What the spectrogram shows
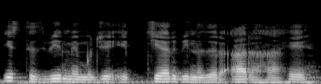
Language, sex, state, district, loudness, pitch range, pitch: Hindi, male, Arunachal Pradesh, Lower Dibang Valley, -16 LUFS, 110-130 Hz, 115 Hz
